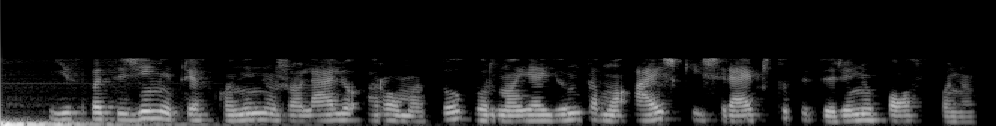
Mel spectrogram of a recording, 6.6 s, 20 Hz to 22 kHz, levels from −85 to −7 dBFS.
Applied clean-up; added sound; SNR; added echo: none; Bass drum; -2 dB; none.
